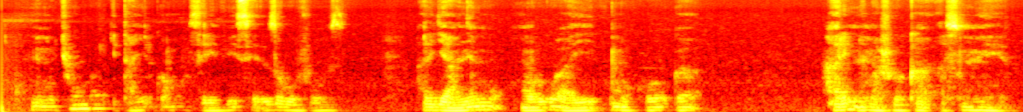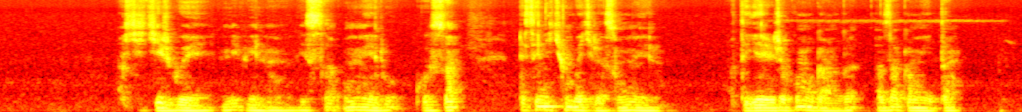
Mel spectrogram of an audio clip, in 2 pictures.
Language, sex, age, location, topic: Kinyarwanda, female, 18-24, Huye, health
